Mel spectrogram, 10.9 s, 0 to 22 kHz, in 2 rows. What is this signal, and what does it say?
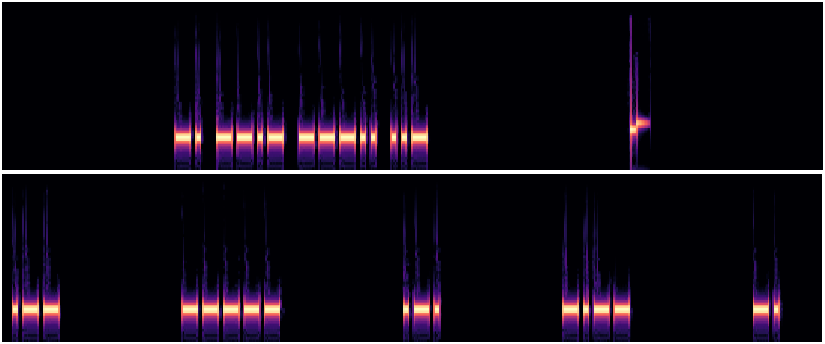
Morse code, heard as a keyed tone, about 36 wpm, spaced as for 14 wpm, 700 Hz. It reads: NQ8U W0RYN
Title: USA Call Signs - 8x Character Spacing - 35wpm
